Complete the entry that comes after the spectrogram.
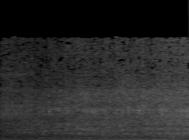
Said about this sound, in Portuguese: deixa o caminhão passar.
